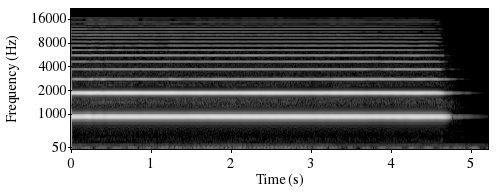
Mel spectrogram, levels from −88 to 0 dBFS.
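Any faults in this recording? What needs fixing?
No faults; nothing needs fixing.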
